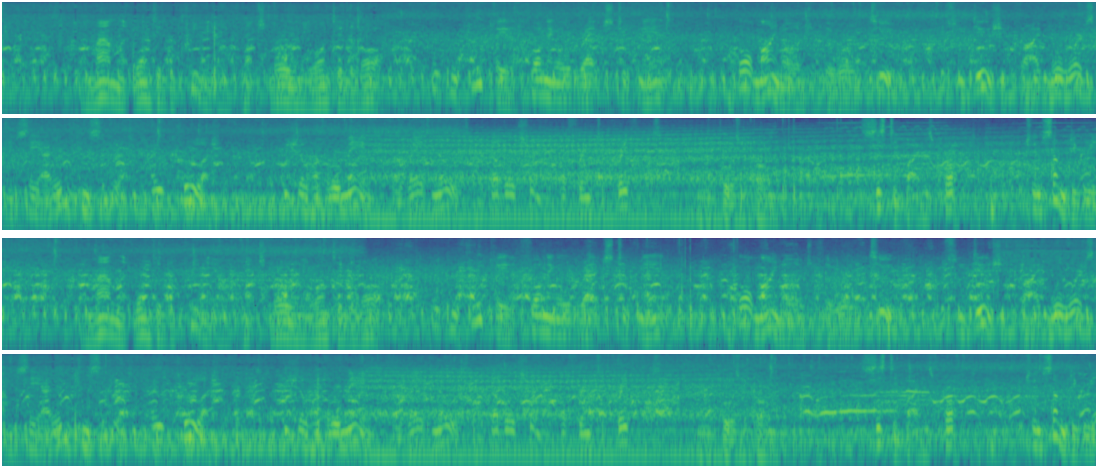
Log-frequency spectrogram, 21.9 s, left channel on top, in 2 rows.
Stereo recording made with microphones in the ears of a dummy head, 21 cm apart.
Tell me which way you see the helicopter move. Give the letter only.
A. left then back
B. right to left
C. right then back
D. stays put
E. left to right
B.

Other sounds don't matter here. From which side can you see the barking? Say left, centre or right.
right.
